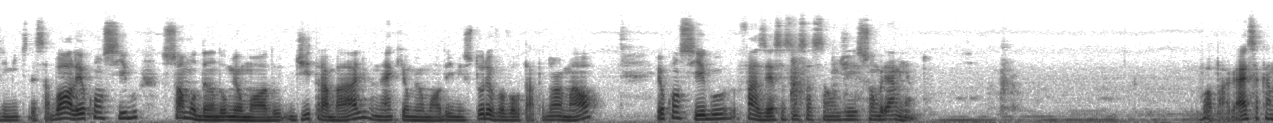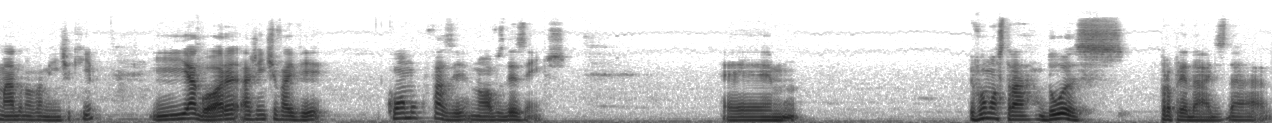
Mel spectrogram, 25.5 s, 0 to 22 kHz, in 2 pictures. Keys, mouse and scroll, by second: 2.0-5.0 drag, 5.9 shift+click, 12.6 click.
